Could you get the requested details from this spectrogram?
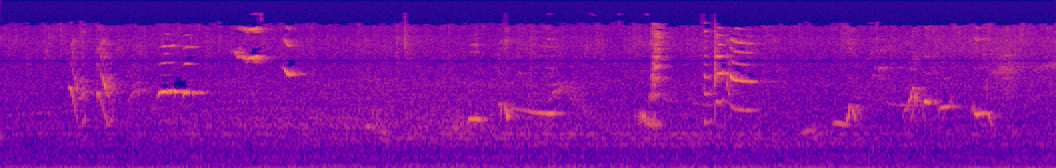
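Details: Butcherbird song: scattered clear whistled notes, some short and upslurred and some falling, spaced irregularly. A steady low hiss of background noise runs beneath.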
